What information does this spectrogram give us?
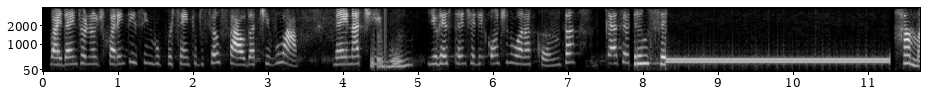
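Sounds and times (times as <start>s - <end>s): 
speech: 0.1s - 8.7s, 11.4s - 11.6s
single-pitched telephone tone on a call: 8.2s - 11.4s.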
